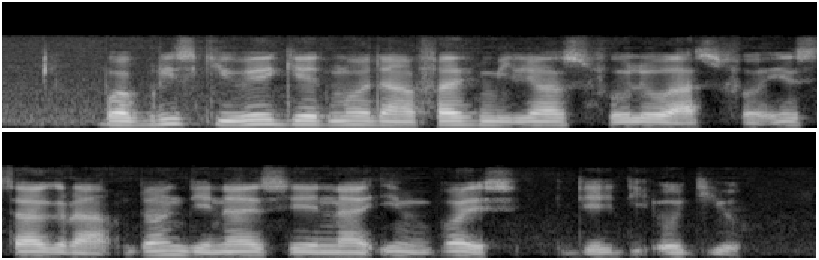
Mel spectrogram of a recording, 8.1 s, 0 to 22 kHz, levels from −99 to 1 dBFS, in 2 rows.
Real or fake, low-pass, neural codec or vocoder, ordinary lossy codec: fake; 7.2 kHz; autoencoder, 48 kHz, 128 numbers a frame, DAC-VAE, trained on Japanese speech; none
